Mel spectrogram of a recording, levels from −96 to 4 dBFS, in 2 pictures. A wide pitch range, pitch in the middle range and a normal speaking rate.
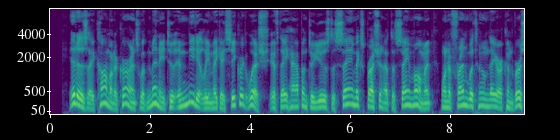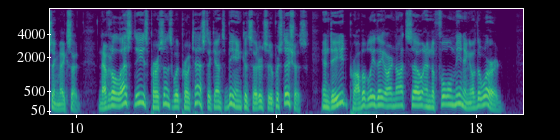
Yes: wide, 6.0 semitones; medium, 145 Hz; average, 180 wpm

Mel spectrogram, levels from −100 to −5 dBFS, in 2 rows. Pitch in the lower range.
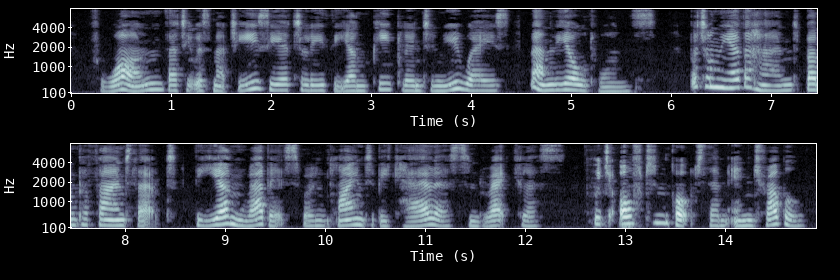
No: medium, 185 Hz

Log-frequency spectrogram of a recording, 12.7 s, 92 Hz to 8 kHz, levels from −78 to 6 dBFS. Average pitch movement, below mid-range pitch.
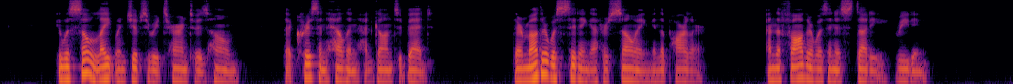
Yes: average, 3.0 semitones; low, 105 Hz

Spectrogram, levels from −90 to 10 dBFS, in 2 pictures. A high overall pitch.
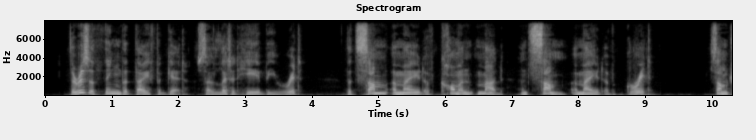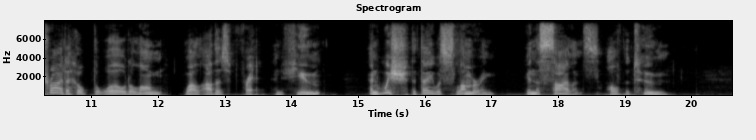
No: low, 135 Hz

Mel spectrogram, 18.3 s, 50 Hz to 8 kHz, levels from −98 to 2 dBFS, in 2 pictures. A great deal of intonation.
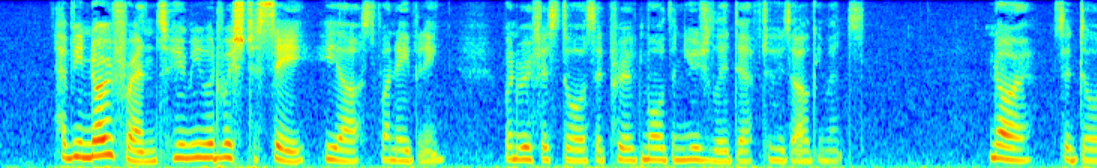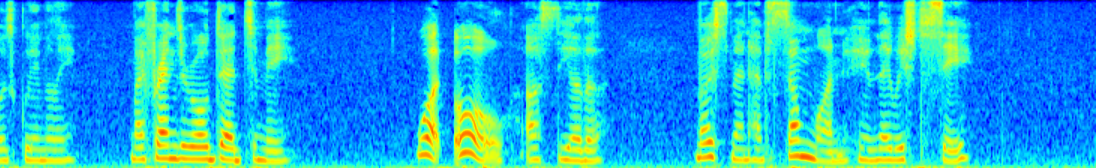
No: average, 2.8 semitones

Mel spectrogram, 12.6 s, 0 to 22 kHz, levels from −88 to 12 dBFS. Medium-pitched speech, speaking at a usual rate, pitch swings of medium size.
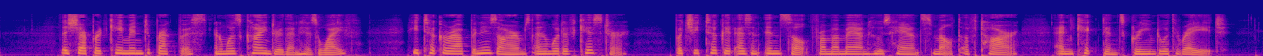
No: medium, 175 Hz; fast, 215 wpm; average, 3.0 semitones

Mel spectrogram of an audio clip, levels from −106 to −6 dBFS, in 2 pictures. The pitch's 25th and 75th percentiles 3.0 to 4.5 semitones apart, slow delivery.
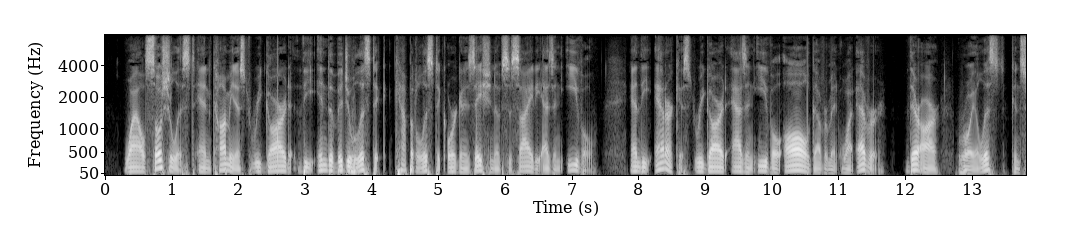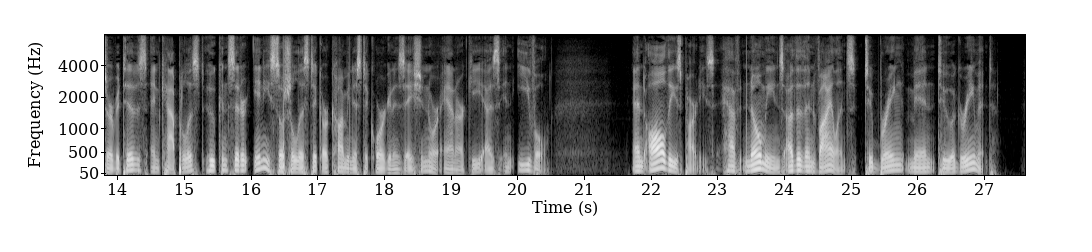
No: average, 5.3 semitones; slow, 125 wpm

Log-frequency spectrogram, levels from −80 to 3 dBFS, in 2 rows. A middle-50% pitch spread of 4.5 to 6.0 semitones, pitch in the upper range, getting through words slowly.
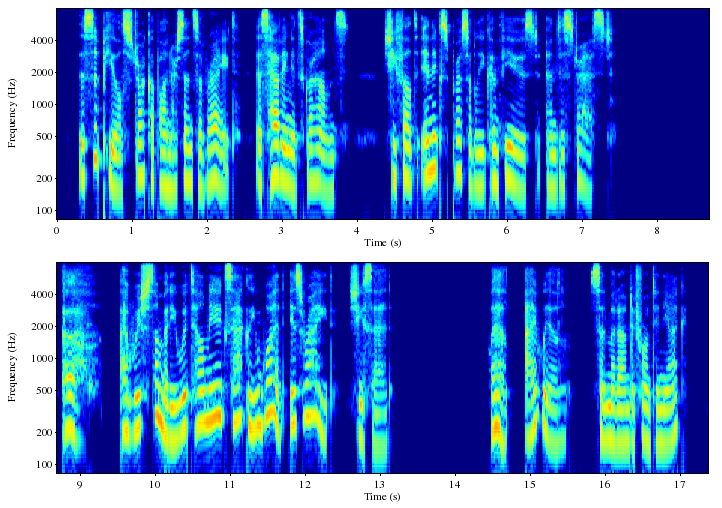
Yes: average, 4.9 semitones; high, 195 Hz; slow, 130 wpm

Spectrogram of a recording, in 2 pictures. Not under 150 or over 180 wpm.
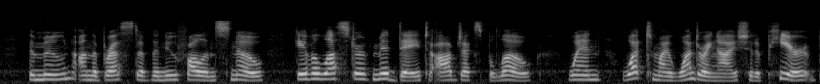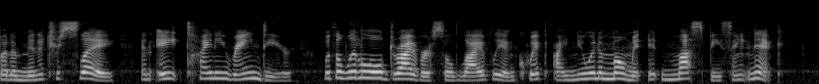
No: average, 200 wpm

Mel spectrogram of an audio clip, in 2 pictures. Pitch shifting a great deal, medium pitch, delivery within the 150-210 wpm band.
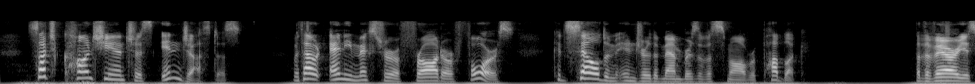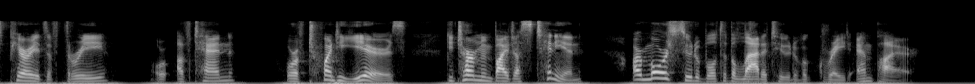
No: wide, 7.9 semitones; medium, 155 Hz; average, 140 wpm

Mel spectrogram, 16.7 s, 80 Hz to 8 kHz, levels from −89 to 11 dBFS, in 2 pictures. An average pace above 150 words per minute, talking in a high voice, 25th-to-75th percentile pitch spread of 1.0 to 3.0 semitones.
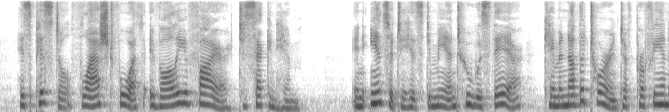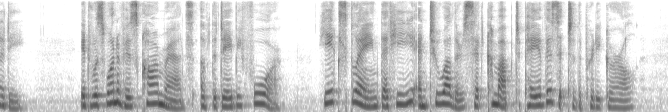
No: average, 185 wpm; high, 195 Hz; average, 3.8 semitones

